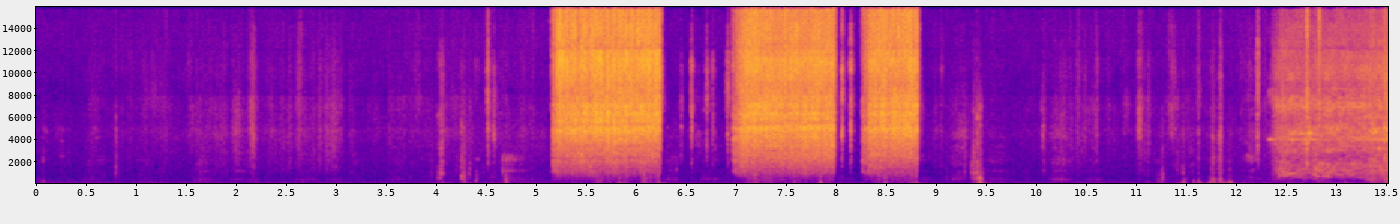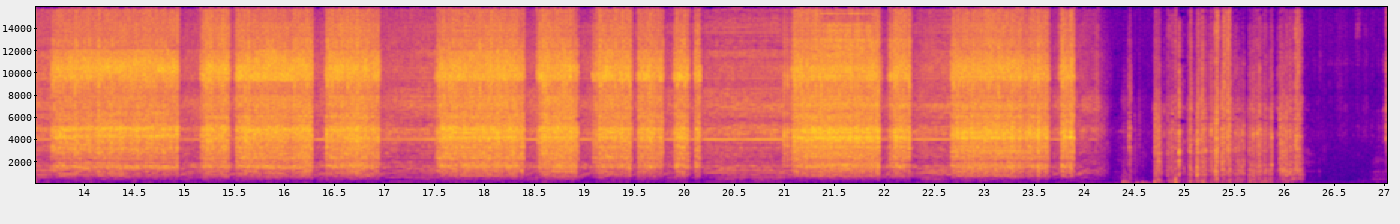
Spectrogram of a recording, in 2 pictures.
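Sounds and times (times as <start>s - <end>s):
aerosol spray hissing: 5.2s - 6.3s
electric screwdriver whirring: 12.4s - 24.2s.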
